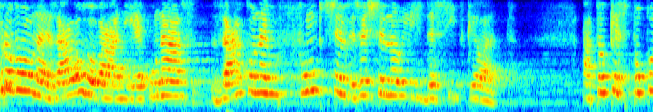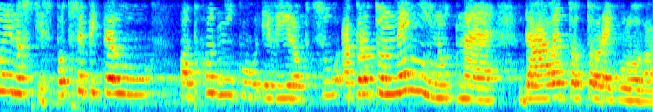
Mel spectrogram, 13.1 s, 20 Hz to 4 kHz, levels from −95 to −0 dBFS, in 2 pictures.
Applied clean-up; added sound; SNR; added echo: none; none; none; reverberation time 0.2 s.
